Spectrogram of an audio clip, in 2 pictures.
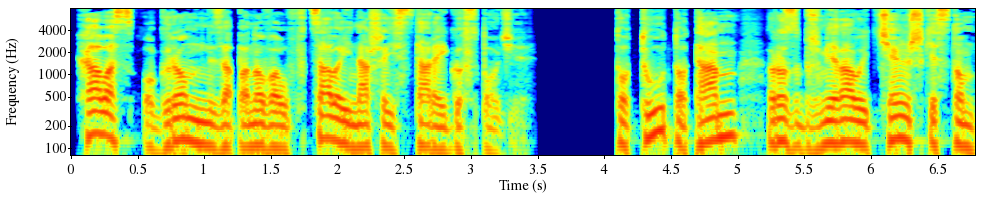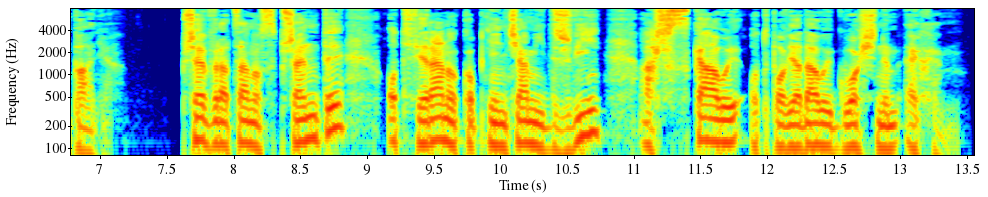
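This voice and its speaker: A male audiobook narrator reads in a steady, measured way, his voice husky at a middle pitch. The sound is dry and close to the mic. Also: no echo. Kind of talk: scripted narration.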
